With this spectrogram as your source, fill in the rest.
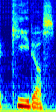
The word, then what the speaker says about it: Kýros: misma edad y bueno quirós vienen en honor a nuestro hijo antiguamente el emperador persa ciro el grande en antiguo persa se pronuncia quirós entonces de ahí viene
